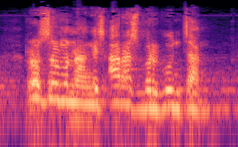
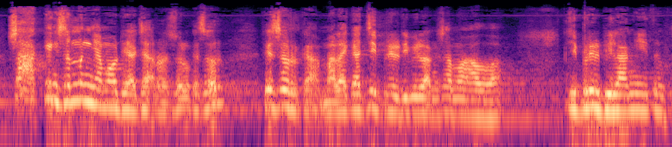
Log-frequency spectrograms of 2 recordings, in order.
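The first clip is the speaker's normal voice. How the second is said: usual speaking voice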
